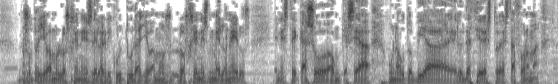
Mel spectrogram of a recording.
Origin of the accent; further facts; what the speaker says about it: Balsicas, Region of Murcia, Spain; yo soy de aquí, yo soy de Torre Pacheco, más exactamente de un pueblecito del término de Torre Pacheco, pero más exactamente de un pueblo cercano, de Balsicas.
